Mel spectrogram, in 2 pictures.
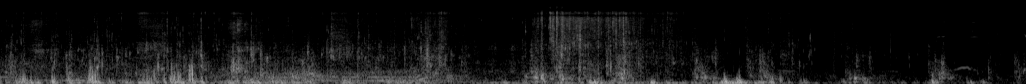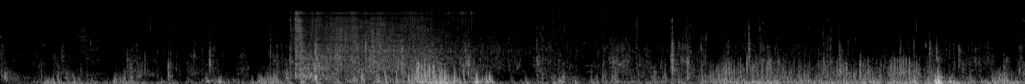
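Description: Lake water lapping and splashing at a rocky shoreline, with wind on the microphone. The noise grows louder for a moment about six seconds in and again for a couple of seconds past the middle, then eases off.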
